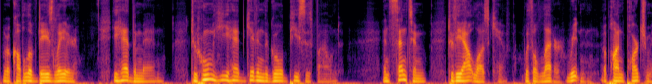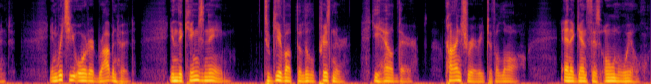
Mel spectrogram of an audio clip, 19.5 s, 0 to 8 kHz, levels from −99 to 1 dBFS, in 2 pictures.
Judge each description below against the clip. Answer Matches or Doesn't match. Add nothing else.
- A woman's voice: Doesn't match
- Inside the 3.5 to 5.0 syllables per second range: Doesn't match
